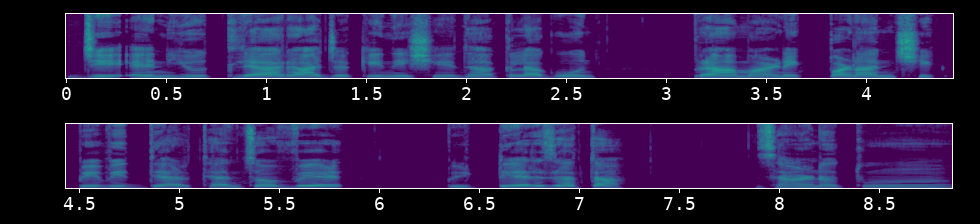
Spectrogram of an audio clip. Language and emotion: Goan Konkani, sad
